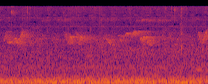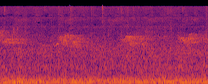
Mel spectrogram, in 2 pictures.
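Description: A bird calling over and over, a short buzzy high note about once a second, over a steady low rumble.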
